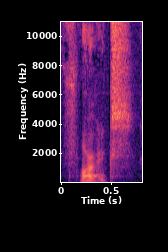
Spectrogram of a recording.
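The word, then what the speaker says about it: thorax: with the first word forex forest has a two syllables and the stress is on the first one the first syllable is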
